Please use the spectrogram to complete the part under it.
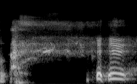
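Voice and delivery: breathy high-pitched laugh. Real, not acted. Laughing at Stan Lee.

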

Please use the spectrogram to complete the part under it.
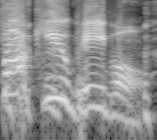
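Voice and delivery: sudden high, loud mock yell. Ranting about the Welsh being tricked, mock yell. Welsh grievance rant outburst.

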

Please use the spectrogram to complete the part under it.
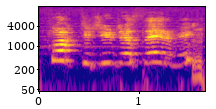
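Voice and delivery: imitated indignant reaction. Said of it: "When she's pissed".

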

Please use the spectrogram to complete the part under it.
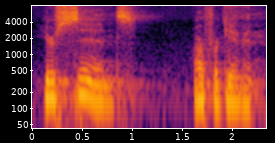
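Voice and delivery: low, slow and soft, like a blessing; gentle pronouncement. Acted. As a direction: lay the words down tenderly. Jesus speaks to Pat.

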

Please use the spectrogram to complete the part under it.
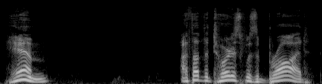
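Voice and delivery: high, very loud protest; loud disbelief. Acted. Son questioning what the tortoise is, loudly incredulous.

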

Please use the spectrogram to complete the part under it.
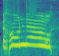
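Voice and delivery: high, loud mock gasp of shock. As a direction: imitate her shocked reaction, high and loud. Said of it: "she was just like".

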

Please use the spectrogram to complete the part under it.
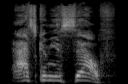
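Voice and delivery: put-on slow, high-pitched old croak; frog-in-a-stovepipe voice. A narrator's reading. Old woman points him to the culprit, slow high croak. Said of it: "Ruby had a voice like a frog in a stovepipe".

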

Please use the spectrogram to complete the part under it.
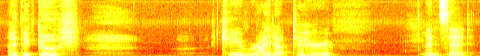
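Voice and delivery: plain reading voice

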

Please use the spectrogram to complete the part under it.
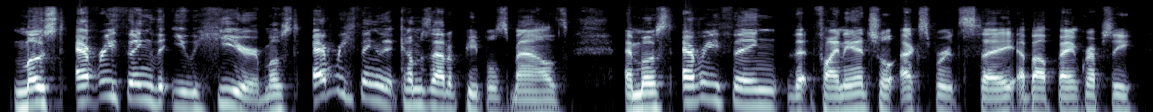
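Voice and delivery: ordinary talk

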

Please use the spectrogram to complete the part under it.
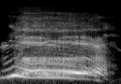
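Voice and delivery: very high, shouted "ugh"; mocking loudmouth noise. The guy answering my brother, high mocking yell. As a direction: blurt a mock yell, imitating an obnoxious guy. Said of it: "The guy's like".

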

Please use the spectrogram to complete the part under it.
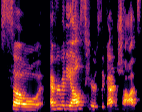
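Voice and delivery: usual speaking voice

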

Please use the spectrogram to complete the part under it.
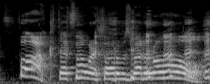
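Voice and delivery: high, laughing mock shock; laughing realization. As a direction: burst out laughing at your own mistake. Realizing song meaning, laughing.

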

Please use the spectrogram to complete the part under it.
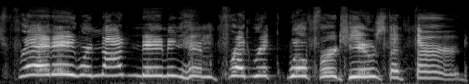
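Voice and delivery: imitating mom. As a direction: mimic mom overruling dad on the name. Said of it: "My mom goes".

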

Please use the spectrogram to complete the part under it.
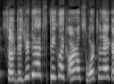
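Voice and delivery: a hint of a naive questioner; mocking ignorant question. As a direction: ask it like a clueless busybody. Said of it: "then they say this".

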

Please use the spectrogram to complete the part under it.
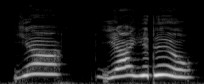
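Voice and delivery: mock sing-song insisting. Mock insisting to whining swimmer.

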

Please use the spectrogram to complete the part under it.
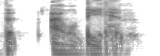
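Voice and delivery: hushed, determined whisper of a promise; whispered vow. Retold or imitated. David vows to his brothers to beat Goliath, whispering. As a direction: drop to a whisper on the final promise.

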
